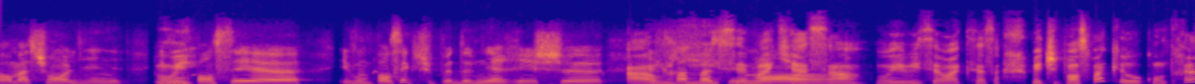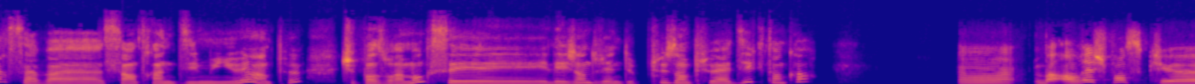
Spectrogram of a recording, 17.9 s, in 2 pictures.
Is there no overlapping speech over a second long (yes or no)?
no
